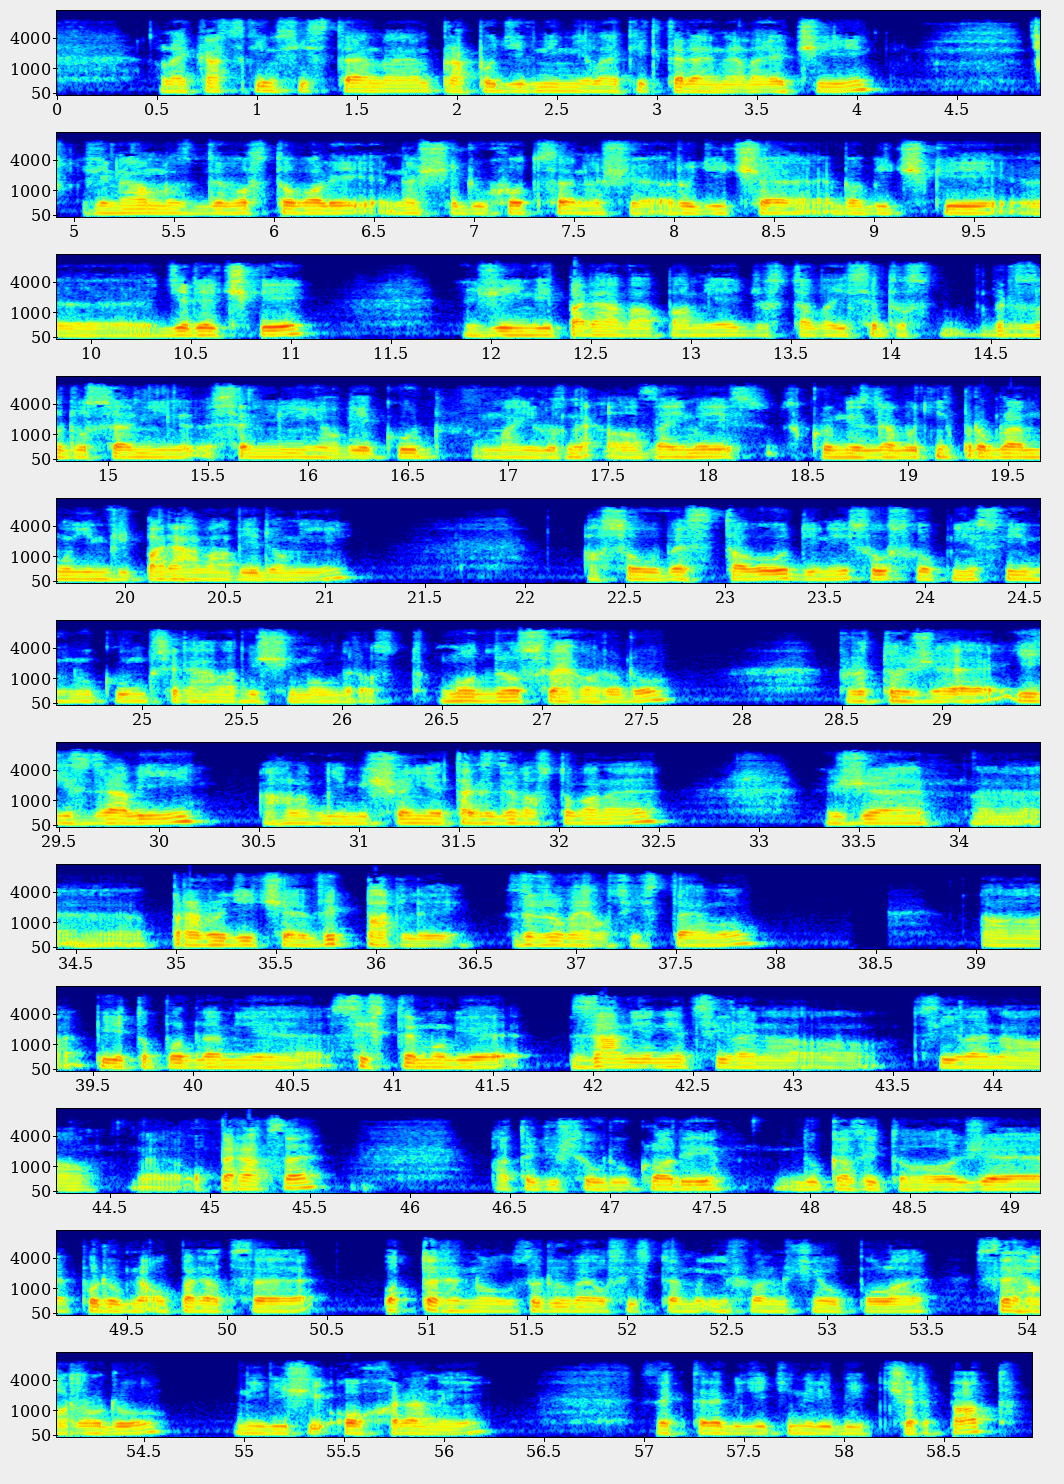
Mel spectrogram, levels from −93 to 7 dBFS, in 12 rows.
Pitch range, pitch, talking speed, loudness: 105-115 Hz, 110 Hz, 110 wpm, -23 LUFS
